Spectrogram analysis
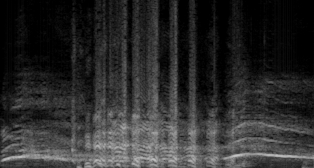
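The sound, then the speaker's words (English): A voice imitates a screech of distress, a high, strained, wavering cry that rises and falls at the start and returns near the end, with bursts of breathy laughter in between. “Did that sound like a screech of distress to any of you?”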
